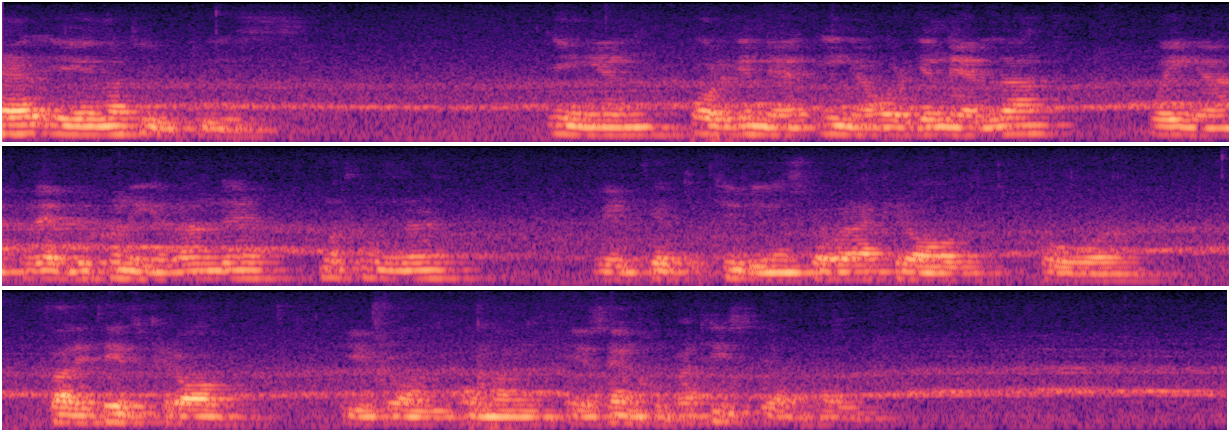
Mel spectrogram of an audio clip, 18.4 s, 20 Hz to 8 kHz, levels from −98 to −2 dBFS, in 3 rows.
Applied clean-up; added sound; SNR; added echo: none; Wind; 14 dB; reverberation time 0.6 s.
